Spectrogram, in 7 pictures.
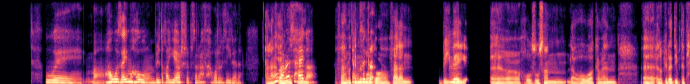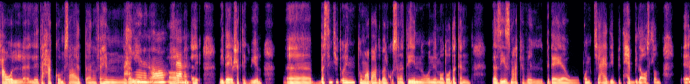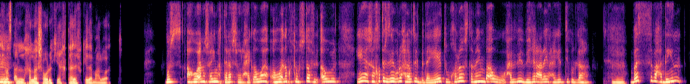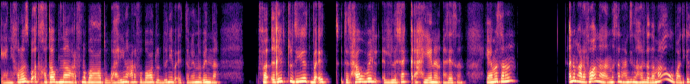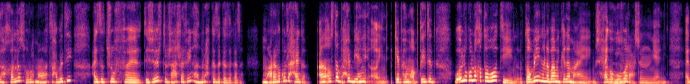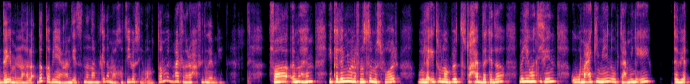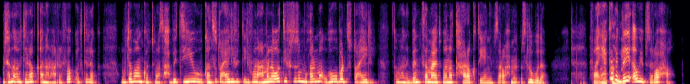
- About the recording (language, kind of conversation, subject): Arabic, advice, ازاي الغيرة الزيادة أثرت على علاقتك؟
- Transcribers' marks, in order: tapping; in English: "تيشيرت"; in English: "give him updated"; in English: "over"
